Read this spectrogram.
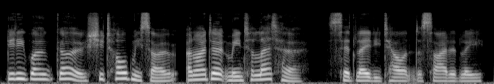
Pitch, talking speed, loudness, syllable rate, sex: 195 Hz, 220 wpm, -17 LUFS, 5.4 syllables/s, female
